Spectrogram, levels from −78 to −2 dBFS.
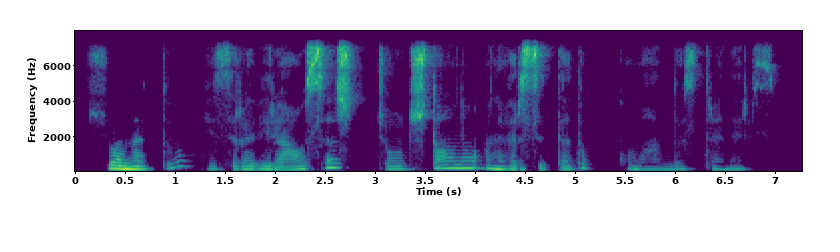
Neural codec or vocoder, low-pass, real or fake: none; 7.2 kHz; real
